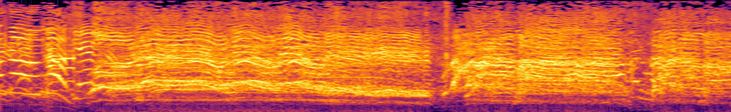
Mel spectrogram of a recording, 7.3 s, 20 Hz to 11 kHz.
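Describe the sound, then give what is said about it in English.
A large crowd of Panama football fans at the World Cup chants loudly in unison, sustained voices rising and falling in a steady, continuous roar, with a brief dip before the chanting surges back. “And speaking of Panama, they may have lost their 3-0 World Cup opener against Belgium, but these fans didn't seem to notice.”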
